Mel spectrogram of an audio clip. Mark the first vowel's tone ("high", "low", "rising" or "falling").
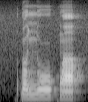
high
